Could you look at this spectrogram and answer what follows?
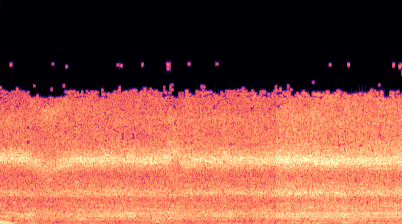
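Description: Small toy quadcopter drone hovering, its propellers and motors giving a steady high whirring hum that grows a little louder about four seconds in.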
